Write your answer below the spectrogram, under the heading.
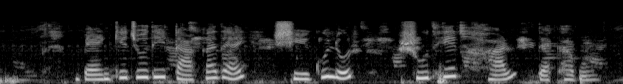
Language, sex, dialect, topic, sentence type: Bengali, female, Northern/Varendri, banking, statement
